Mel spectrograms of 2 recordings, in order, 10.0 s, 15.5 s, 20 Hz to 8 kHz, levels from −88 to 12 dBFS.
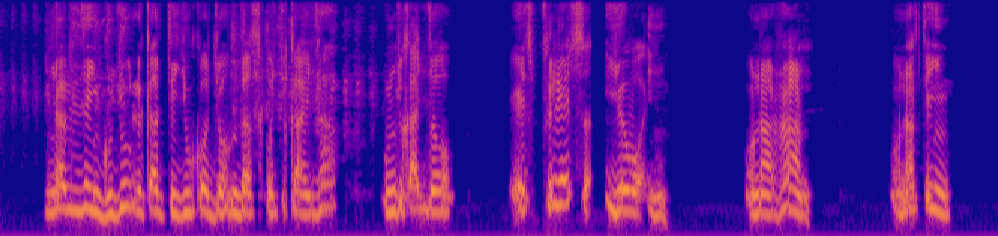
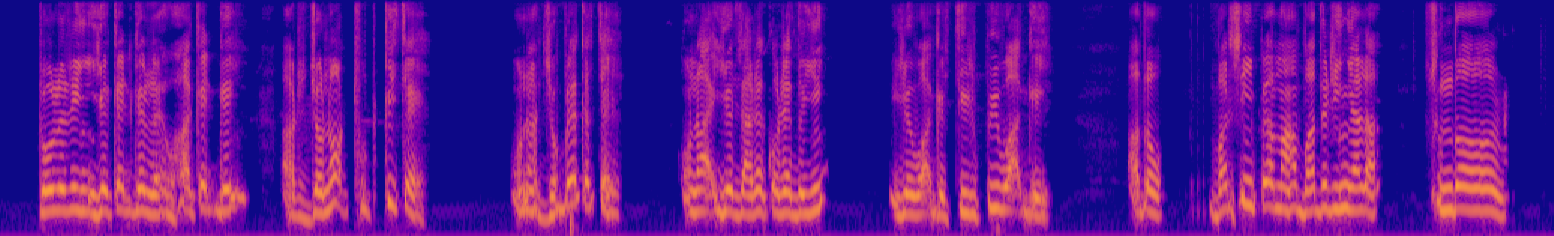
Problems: background sounds at intervals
